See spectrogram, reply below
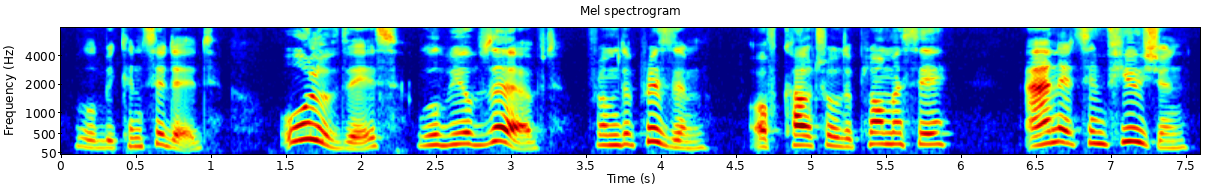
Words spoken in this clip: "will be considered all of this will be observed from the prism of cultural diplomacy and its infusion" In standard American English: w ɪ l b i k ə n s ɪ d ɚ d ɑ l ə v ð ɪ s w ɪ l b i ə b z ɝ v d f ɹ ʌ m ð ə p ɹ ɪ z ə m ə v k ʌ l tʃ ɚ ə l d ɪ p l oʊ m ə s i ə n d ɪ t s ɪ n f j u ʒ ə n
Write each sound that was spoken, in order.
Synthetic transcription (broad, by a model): w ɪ l b i k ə n s ɪ d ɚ d ɑ l ə v ð ɪ s w ɪ l b i ə b z ɝ v d f ɹ ʌ m ð ə p ɹ ɪ z ə m ə v k ʌ l tʃ ɚ ə l d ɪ p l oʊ m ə s i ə n ɪ t s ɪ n f j u ʒ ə n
